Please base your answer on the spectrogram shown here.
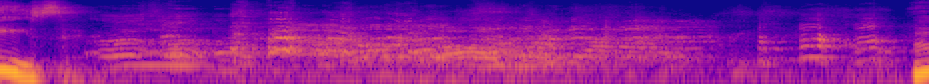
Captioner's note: attendees laughing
